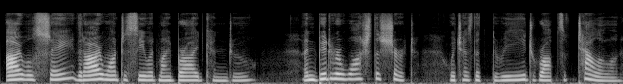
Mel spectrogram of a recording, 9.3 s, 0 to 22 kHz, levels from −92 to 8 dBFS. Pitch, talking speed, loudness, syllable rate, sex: 195 Hz, 180 wpm, -18 LUFS, 3.8 syllables/s, female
